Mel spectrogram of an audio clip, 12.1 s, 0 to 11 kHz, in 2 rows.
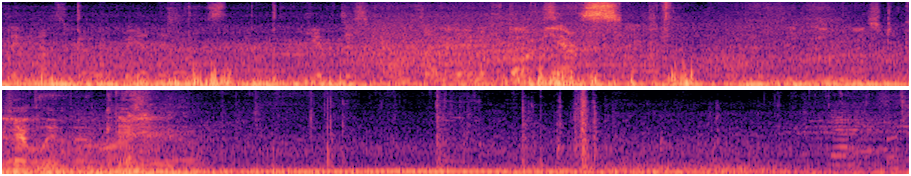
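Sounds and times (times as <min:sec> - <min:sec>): car rumbling: 0:00.0 - 0:12.0.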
